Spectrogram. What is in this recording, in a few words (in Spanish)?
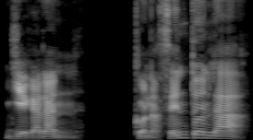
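"llegarán", Spanish, male; mekanta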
